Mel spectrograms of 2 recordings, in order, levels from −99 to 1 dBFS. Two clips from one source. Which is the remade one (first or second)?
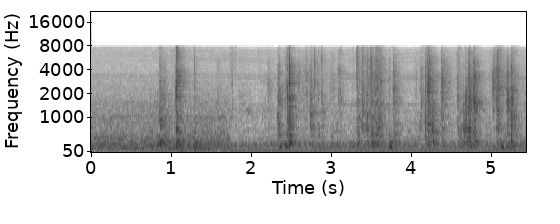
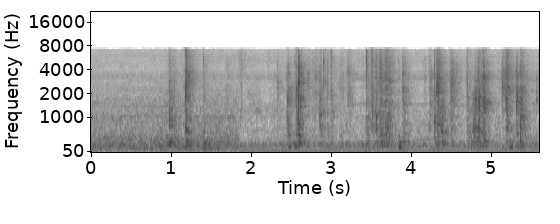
second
